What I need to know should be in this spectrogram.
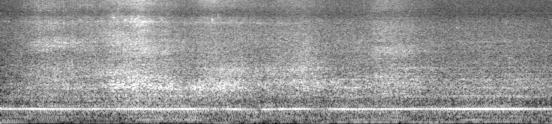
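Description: A steady, thin mid-pitched whine holds over the road and engine noise as the car moves off, a clear drivetrain whine.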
